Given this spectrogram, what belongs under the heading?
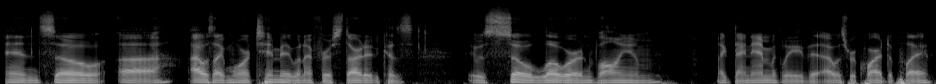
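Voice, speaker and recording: Low-pitched man, hesitant, drummer, interview guest, dry sound. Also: level tone, normal speed, hardly any pauses, clean tone, no room sound. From Hawaii and Washington State. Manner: soft-spoken, hesitant, lots of "like". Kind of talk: casual interview chat.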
